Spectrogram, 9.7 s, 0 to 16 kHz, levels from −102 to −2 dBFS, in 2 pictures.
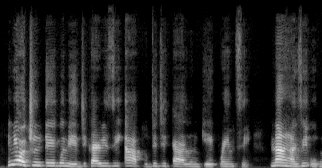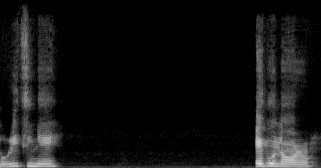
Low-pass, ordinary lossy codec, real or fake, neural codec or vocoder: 14.4 kHz; Opus, 64 kbps; fake; codec, 32 kHz, 1.9 kbps, SNAC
